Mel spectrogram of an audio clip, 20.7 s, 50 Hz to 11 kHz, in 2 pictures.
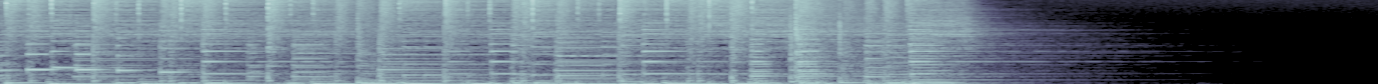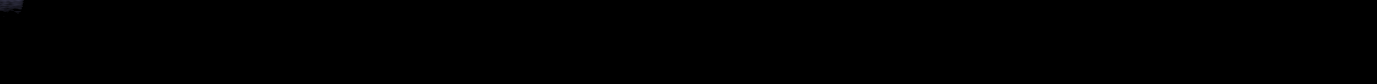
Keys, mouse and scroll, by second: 11.8 F10, 13.3 double click.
